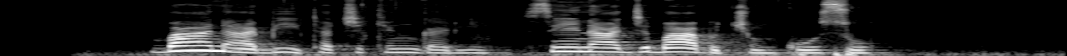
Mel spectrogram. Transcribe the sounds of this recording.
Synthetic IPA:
baː˦na˨biː˦˨ta˨t͡ʃɪ˦kʲɪ˦ŋɡɐ˨ɽiː˦seː˦na˦d͡ʒi˦baː˦bu˨t͡ʃɪ˦ŋkʷoː˦soː˦

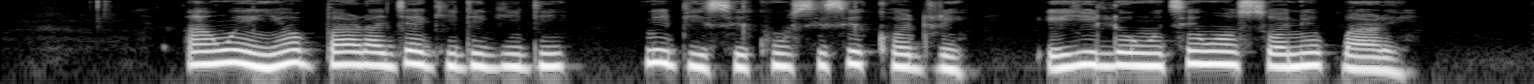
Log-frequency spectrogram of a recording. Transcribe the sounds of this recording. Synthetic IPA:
a˨w̃ɔ̃˧e˨j̃ã˨˦ba˦ɾa˧d͡ʒɛ˦˨ɡi˧di˧ɡi˧di˧ | nĩ˦bi˦˨si˨˦kũ˦si˦si˦˨kʰɔ˧dɾe˨ | e˨˦ji˦lo˦hũ˧ti˦w̃ɔ̃˦sɔ˧nĩ˦k͡pa˧ɾɛ˨

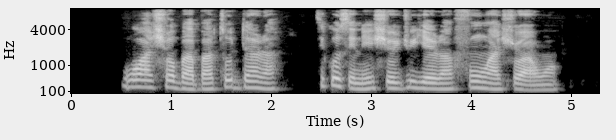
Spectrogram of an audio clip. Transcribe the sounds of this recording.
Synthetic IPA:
wɔ˦a˧ʃɔ˧ba˨ba˨˦to˦da˦ɾa˧ | ti˦ko˦˨si˨nĩ˨˦ʃe˧o˧d͡ʒu˦jɛ˧ɾa˧fũ˦a˧ʃɔ˧a˨w̃ɔ̃˧

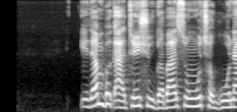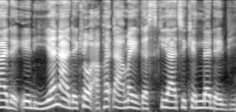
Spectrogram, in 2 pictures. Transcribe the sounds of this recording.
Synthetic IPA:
ʔɪ˨dɐ˦mbʊ˨kʼaː˨tʊ˦nʃuː˨ɡɐ˨baː˦sʊ˦ŋwʊ˦t͡ʃe˨ɡʷoː˦naː˦da˨ʔɪ˦ɽiː˨jɐ˦naː˨da˨kʲa˦wʔa̰˨ɸɐ˦ɗaː˨ma˦jɡɐ˦skʲɪ˦jaː˦t͡ʃɪ˦kʲɪ˦nlɐ˦dɐ˨biː˦

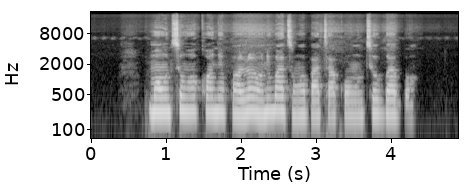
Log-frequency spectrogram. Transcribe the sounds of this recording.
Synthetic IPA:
mɔ̃˧hũ˧ti˦w̃ɔ̃˦kʰɔ˦˧nĩ˦k͡pã˧ɔ˧lɔ˦ɾũ˦˧nĩ˦ɡ͡ba˦˨ti˨˦w̃ɔ̃˦ba˦ta˧˨ko˧o˧ũ˧ti˦o˦ɡ͡ba˦˨ɡ͡bɔ˨

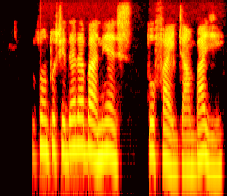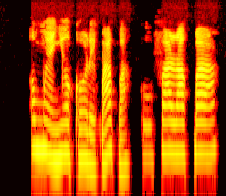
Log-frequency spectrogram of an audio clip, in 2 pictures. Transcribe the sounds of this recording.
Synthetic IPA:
u˨sũ˦n̩˧to˦ʃe˧dɛ˦ɾɛ˦ba˦˨nĩ˨˦ɛ˦˨sto˦fa˧i˨d͡ʒa˨m̩˨˦ba˦˨ji˨˦ | ɔ˦mũ˧ɛ˧˨j̃ĩ˧ɔ˦˨kɔ˧ɾɛ˨k͡pa˨˦˨k͡pa˨˦ko˧fa˦ɾa˦k͡pa˦

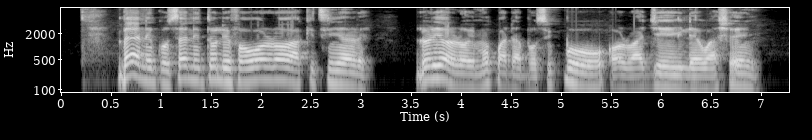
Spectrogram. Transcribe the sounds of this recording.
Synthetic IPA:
bɛː˦˨nĩ˧ko˨sɛ˦nĩ˧to˦le˦fɔ˧wɔ˦ɾɔ˦a˧ki˧tĩ˧j̃ɛ̃˧ɾɛ˨ | lo˦ɾi˦ɔ˦˨ɾɔ˨i˨mõ˨˦ka˧da˨bɔ˨si˨˦k͡po˦˨ɔ˨ɾɔ˨a˧d͡ʒe˦i˧lɛ˨wa˧ʃɛ̰˦j̃ĩ˨

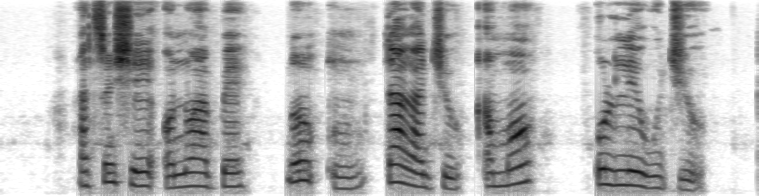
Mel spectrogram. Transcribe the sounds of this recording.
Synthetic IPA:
a˨tũ˦ʃe˦ɔ˨nɔ̃˦a˨bɛ˦ | no˦ŋ̩˨ta˦ɾa˨d͡ʒo˨a̰˨mɔ̃˦ | o˦le˦wu˨d͡ʒo˨

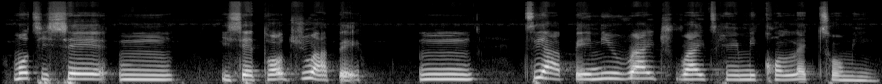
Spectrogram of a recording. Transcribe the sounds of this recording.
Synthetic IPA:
mo˧ti˧ʃẽ˧ | i˨ʃɛ˨tɔ˨˦d͡ʒu˦a˦˨bɛ̃˨˦ | ti˦a˨be˨nĩ˦ɾa˦jtɾa˧jthɛ̃˧mĩ˧kʰɔ˧lɛ˦k̚tɔ˧mĩ˧

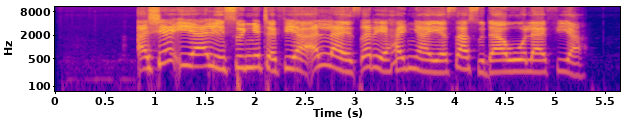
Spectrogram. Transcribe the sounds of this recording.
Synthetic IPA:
ʔa˨ʃeː˦ʔɪ˨jaː˦liː˨sʊ˦ɲji˦tɐ˨ɸɪ˦jaː˨ʔa˦lːaː˨ji˦sʼɐ˦ɽeː˨ɦa˦ɲjaː˨jaː˦sa˦˨su˨daː˦woː˦laː˦ɸɪ˦jaː˨

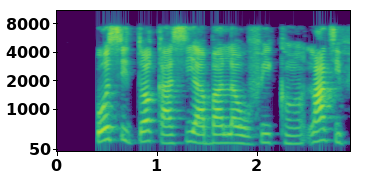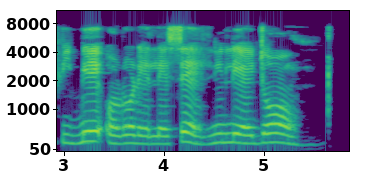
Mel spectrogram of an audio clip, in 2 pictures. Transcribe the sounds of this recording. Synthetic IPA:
o˦si˦˨tɔ˨˦ka˨˦si˦a˧ba˧la˧o˨fe˦kã˧la˦ti˧fi˧ɡ͡be˦ʔɔ˦˨ɾɔ˧ɾɛ˨lɛ˨sɛ˦˨nĩ˨˦le˦ɛ˧d͡ʒɔ˦ɔ˦˨ũ˨

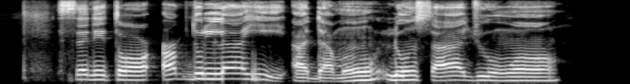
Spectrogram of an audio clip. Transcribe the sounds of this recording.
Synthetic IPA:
sɛ˧nĩ˧tɔ̃˧a˦bdu˦lːa˦hi˦˨a˨da˨mũ˨˦lo˦n̩˦sa˦a˦d͡ʒu˦w̃ɔ̃˦˧˦

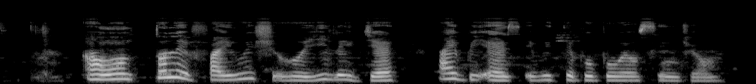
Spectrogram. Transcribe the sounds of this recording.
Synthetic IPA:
a˨wɔ̃˦n˦to˦le˦˨fa˨i˨wi˦ʃo˨ɾo˨ji˦le˦d͡ʒɛ˦ | a˦ɪ˦bi˦ɛ˦si˨ɾi˦te˦bu˦bo˦wɛ˦lsĩ˦n˦d͡ʒɔ˦m

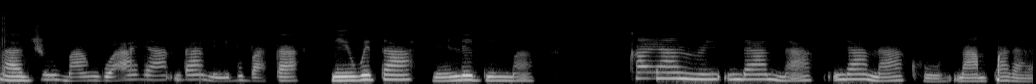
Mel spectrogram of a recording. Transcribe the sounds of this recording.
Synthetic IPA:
na˨d͡ʒu˦ma˨ŋ̩˦ɡʷa˦a˦ɦja˦n̩˦da˦ne˨bu˦ba˨ta˦ | ne˨we˦ta˦ne˨n̩˦le˦di˨m̩˦ma˦ | ka˦ja˦n̩˦ɾi˦n̩˦n̩˦da˦na˨a˦kʰʊ˨na˨ŋ͡m̩˨k͡pa˦ɡa˨ɾa˨

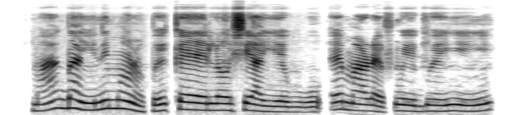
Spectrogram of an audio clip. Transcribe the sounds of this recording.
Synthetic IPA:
mãː˨˦ɡ͡ba˦˨j̃ĩ˨˧˦nĩ˦mɔ̃˦˨ɾ̃ã˨k͡pe˨˦kɛ˦˧lɔ˧ʃe˧a˨jɛ˨wo˨˦ɛ˦˨mãː˧˦˧ɾa˧˨i˨fũ˨˦e˧ɡũ˧ɛ˧j̃ĩ˦e˧j̃ĩ˦

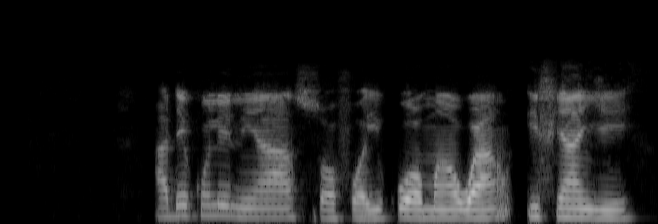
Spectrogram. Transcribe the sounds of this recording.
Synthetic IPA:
a˧de˦kũ˦le˦nĩ˧˦a˧sɔ˨fɔ˨ji˨˦ku˦ɔ˧mã˧wa˧˦i˦fĩ˦ã˦je˧

